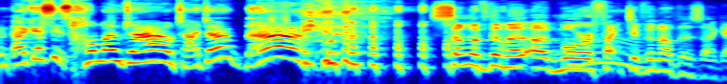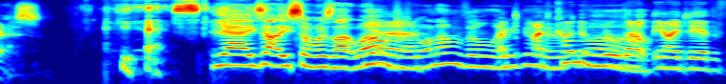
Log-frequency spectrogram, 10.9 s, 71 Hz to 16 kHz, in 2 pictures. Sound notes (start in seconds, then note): 2.2 laugh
